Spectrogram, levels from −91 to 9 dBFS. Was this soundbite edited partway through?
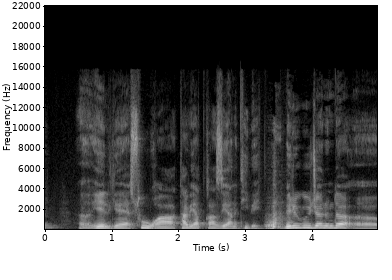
yes; 1 cut; at 3.4 s

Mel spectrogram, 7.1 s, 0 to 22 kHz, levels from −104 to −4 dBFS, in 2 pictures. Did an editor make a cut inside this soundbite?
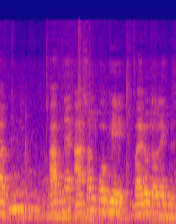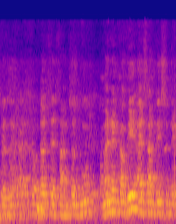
yes; 1 cut; at 4.0 s

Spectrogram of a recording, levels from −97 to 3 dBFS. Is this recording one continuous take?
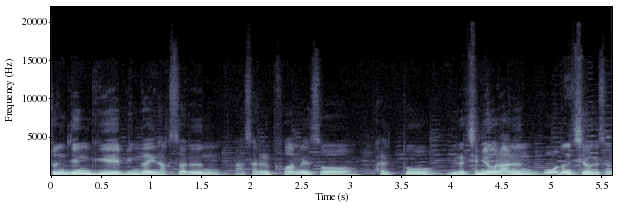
no; 1 cut; at 3.2 s

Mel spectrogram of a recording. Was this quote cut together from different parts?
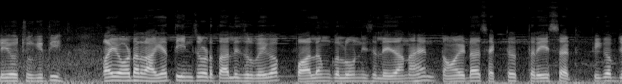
yes; 1 cut; at 1.0 s

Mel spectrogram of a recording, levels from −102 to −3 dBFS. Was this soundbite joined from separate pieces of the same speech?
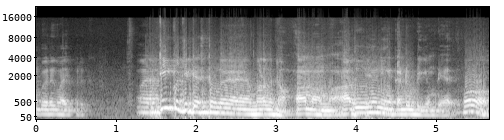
yes; 1 cut; at 1.4 s

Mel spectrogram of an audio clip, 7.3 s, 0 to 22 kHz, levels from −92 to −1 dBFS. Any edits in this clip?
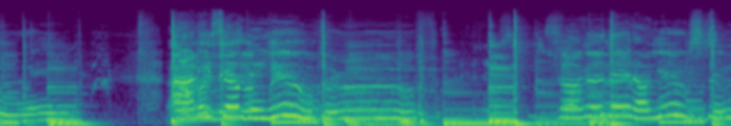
no; 0 cuts

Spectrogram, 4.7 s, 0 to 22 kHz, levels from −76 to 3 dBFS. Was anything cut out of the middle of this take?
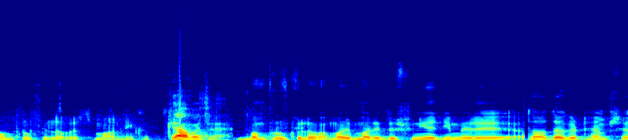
yes; 3 cuts; at 1.1 s, 1.7 s, 3.9 s

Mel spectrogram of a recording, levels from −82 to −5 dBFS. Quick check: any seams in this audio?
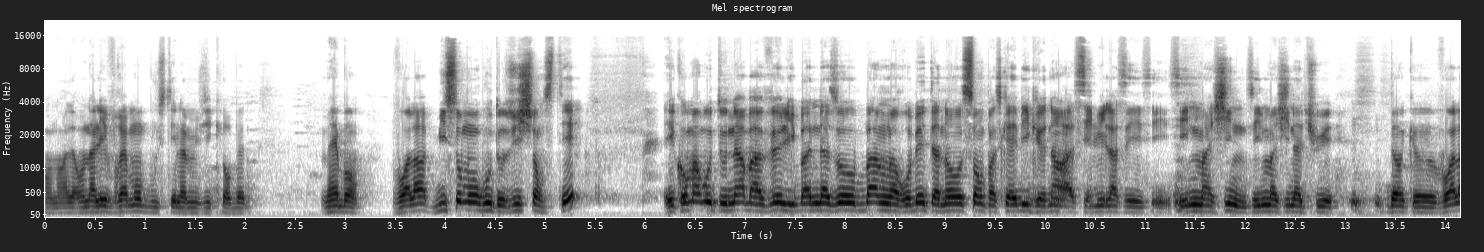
no; 0 cuts

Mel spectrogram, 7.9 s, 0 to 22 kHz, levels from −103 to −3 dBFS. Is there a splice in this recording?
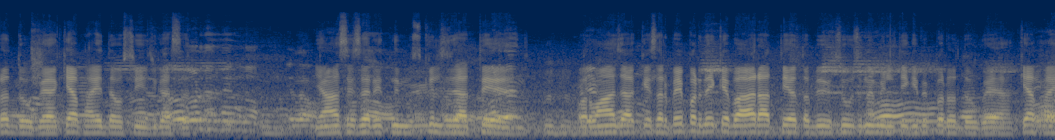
no; 0 cuts

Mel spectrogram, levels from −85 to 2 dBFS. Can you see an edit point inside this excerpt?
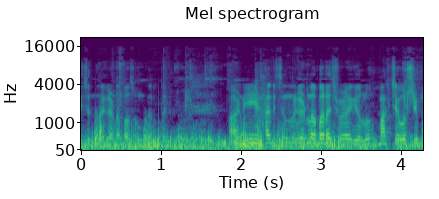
no; 0 cuts

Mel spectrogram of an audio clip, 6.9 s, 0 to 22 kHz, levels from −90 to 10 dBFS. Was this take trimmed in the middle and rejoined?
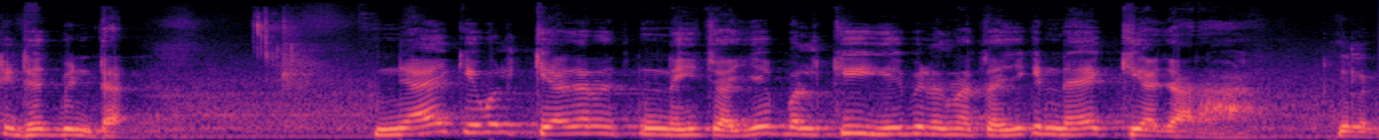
no; 0 cuts

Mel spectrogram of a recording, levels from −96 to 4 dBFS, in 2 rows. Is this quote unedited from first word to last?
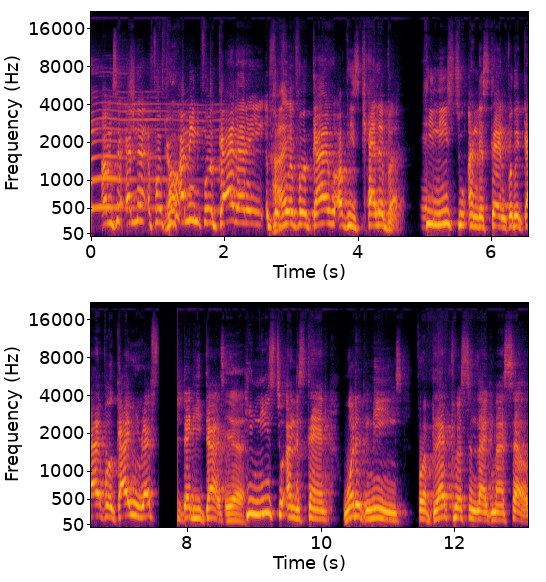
yes; 0 cuts

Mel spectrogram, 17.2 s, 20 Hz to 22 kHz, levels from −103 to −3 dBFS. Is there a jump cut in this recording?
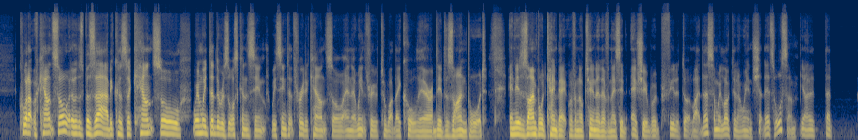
yes; 3 cuts; at 1.4 s, 5.3 s, 8.6 s

